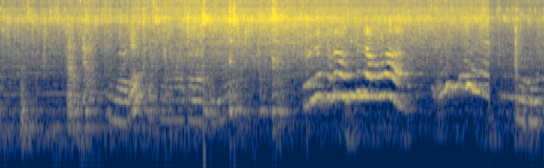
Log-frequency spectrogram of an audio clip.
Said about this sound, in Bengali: পেঁয়াজটা সুন্দর করে ভেজে নিয়েছি।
